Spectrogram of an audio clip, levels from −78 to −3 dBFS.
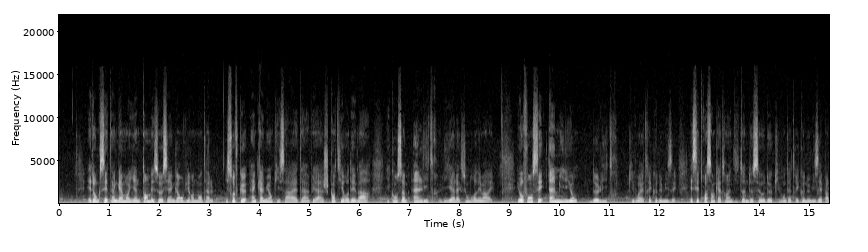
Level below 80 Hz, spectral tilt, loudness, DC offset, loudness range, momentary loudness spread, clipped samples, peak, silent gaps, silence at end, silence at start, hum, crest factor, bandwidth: -44 dBFS; -5 dB/octave; -21 LUFS; 4%; 4 LU; 11 LU; under 0.1%; -2 dBFS; none; 0 s; 0 s; none; 18 dB; 15.5 kHz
